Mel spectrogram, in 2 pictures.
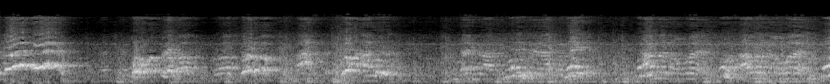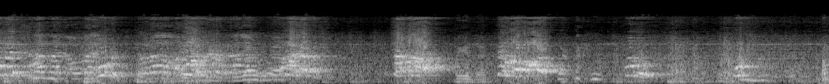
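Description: Feet thud quickly on a moving treadmill belt.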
